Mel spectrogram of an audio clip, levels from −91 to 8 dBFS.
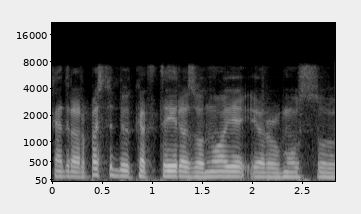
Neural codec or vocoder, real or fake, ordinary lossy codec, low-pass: codec, 16 kHz in and 24 kHz out, 2.2 kbps, FireRedTTS-2 codec; fake; Opus, 32 kbps; 7.2 kHz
